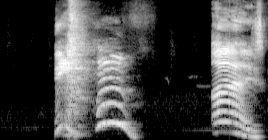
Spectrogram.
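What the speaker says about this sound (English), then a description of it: "Bet you didn't think a robot could sneeze" A person lets out two sharp sneezes close to the mic, the first split into a quick two-part burst and the second a single loud explosive one a moment later, in a quiet room.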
